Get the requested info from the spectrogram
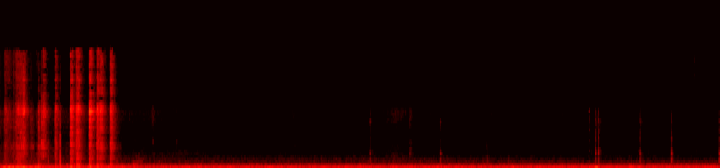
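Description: A quick run of clicks and rattles in the first two seconds as a hot glue gun and a detached laptop fan are handled on a wooden desk, then a steady low hum with a few faint ticks while the glue gun's nozzle is held to the fan's plastic housing.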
